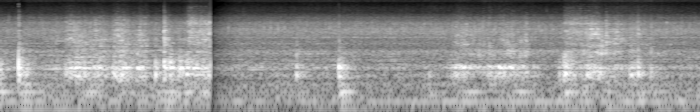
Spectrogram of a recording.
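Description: Onion, tomato and spice masala frying in ghee in a metal pot, sizzling as a spoon stirs and scrapes through it, with a few sharp clicks of the spoon against the pot. The masala is fully fried and has released its ghee. The sound cuts out briefly about two seconds in.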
